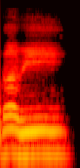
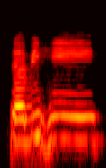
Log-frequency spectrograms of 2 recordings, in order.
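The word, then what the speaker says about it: रविः: ज्ञानोमित चक्षुसाम अज्ञानम नित्यमस्तमितो रवी रवीही रवी रवीही रवी okay विसर्ग का उच्चारण छूटन जाय सुप्रभात जिनद्राम ज्ञानोलित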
